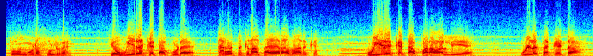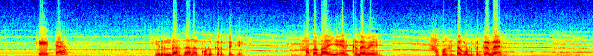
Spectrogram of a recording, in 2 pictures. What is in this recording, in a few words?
tamil dialogue; ringtone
